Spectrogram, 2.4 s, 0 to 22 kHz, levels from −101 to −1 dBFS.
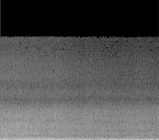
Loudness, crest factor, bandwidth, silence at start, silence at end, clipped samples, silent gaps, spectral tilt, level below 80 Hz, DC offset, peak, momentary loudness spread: -29 LUFS; 12 dB; 16.5 kHz; 0 s; 0 s; under 0.1%; none; -4.5 dB/octave; -30 dBFS; under 0.1%; -14 dBFS; 4 LU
